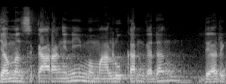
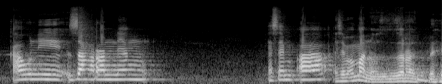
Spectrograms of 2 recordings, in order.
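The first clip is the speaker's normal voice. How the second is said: imitated old schoolmate; 8 semitones higher than usual. Menirukan kawan sekolah menyapa Zahran.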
